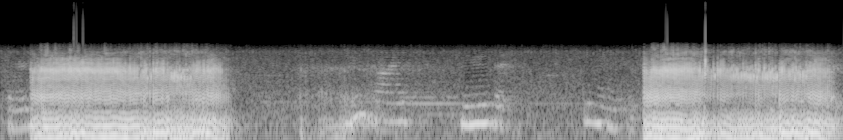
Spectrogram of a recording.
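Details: Two long, loud, rattling snore breaths with quieter noisy breathing and grunts between them; snoring.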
